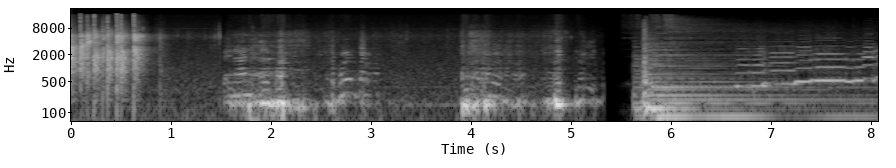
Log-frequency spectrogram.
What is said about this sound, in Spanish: Pero ahora vamos a encender con un aplauso, mira.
